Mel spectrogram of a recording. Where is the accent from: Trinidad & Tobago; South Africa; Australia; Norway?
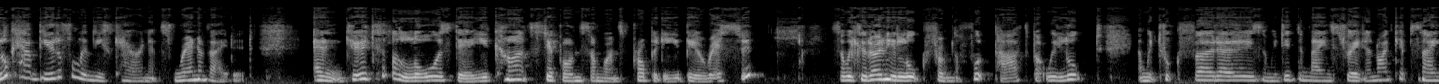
Australia; I was from Australia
